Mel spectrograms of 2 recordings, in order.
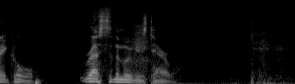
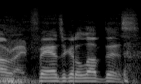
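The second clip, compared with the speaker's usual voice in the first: ordinary delivery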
